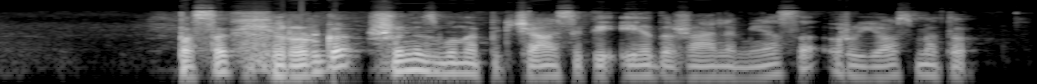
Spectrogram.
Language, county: Lithuanian, Panevėžys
